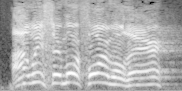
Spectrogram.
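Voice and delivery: high, loud mock complaint; complaining churchgoer. Visitor objecting to the church's joy, loud mocking imitation. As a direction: mimic a disapproving visitor at high pitch. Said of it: "folks come to our church and say".

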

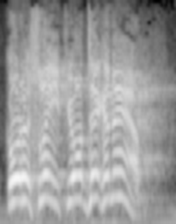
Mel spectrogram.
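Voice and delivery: high, loud acted shout; exasperated fatherly order. Worried father ordering his son to sleep, acted shout.

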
